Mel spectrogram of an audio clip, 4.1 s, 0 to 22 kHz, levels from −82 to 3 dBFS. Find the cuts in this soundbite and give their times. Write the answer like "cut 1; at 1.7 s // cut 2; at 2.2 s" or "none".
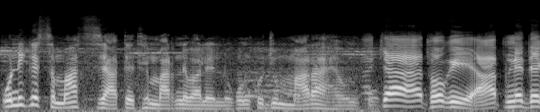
cut 1; at 2.8 s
